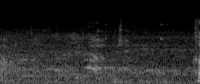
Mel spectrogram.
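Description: Basketball arena ambience on a TV broadcast: a steady crowd murmur with court noise from live play, with a few faint short squeak-like tones about a second in.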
